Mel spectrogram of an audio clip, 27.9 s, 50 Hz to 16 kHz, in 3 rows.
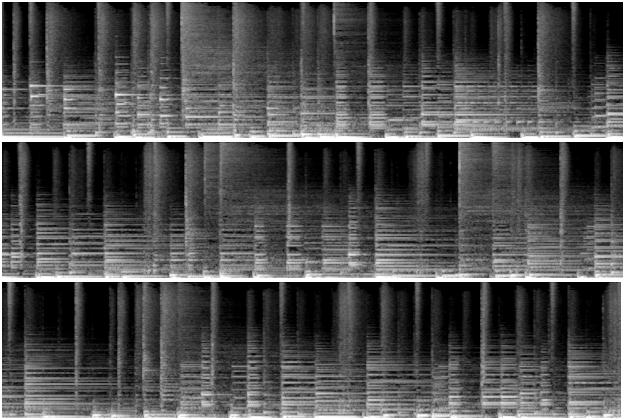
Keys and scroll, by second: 5.6 a, 6.5 Return, 7.3 k, 8.2 a, 9.1 Return, 16.6 k, 18.5 Return, 19.8 k, 20.8 a, 21.5 Return, 22.2 k, 23.0 a, 24.0 Return.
